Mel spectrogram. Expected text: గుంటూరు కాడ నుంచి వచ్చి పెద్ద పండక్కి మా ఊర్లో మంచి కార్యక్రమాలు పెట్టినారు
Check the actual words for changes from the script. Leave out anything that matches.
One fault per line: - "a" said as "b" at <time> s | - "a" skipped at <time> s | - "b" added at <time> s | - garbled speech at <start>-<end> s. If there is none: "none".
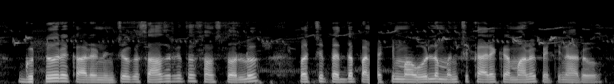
- "ఒక సాంస్కృతిక సంస్తోల్లు" added at 1.3 s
